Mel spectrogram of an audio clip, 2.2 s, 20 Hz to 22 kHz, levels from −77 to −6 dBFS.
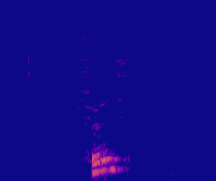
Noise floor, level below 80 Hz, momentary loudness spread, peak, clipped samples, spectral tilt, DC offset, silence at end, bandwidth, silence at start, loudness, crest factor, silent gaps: -78 dBFS; -86 dBFS; 24 LU; -30 dBFS; under 0.1%; -6.5 dB/octave; under 0.1%; 0.85 s; 16 kHz; 0.75 s; -45 LUFS; 20 dB; none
